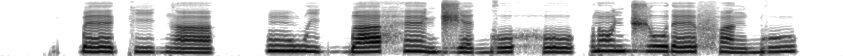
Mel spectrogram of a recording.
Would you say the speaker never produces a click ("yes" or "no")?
yes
